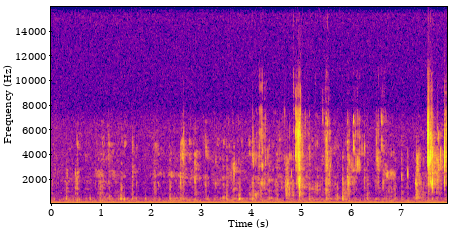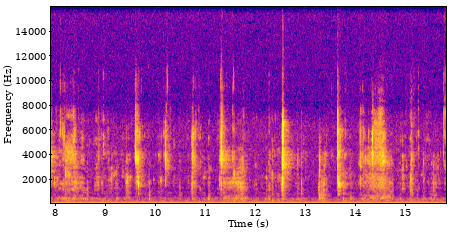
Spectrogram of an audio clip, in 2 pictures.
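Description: Close-miked mouth sounds of chewing a mouthful of vegetable biryani by hand: wet chewing with many short sharp smacks and clicks, which come more often after about seven seconds. A steady low hum runs underneath.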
